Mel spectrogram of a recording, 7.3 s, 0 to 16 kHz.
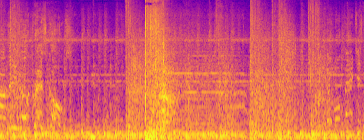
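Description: Gunfire in the Red Dead Redemption 2 video game during a shootout against O'Driscolls: a few sharp, scattered shots over a steady bed of tonal game music.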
